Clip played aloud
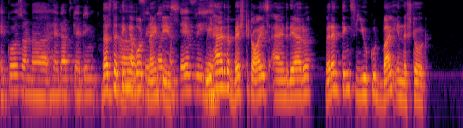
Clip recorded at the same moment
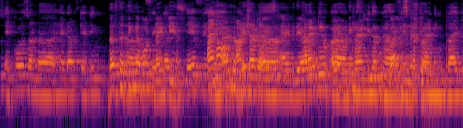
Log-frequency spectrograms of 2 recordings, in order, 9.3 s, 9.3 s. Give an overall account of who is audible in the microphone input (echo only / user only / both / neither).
both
